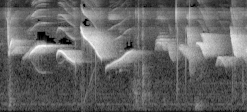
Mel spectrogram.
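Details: Captive green-winged saltator kept by a registered breeder in Brazil, recorded on a handheld mobile phone: loud, clear whistled phrases of sliding and falling notes, some rising, given in quick bursts with short gaps.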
